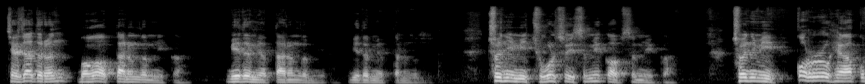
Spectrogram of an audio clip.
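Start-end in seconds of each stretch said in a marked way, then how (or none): 3.5-4.3 믿음이 없다는 겁니다 repeated lower and much softer; a hushed echo of the line. Acted. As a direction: let the repeat fall away quietly. Repeated key sentence in sermon.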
